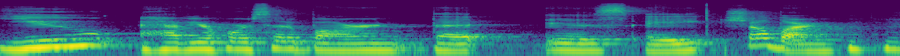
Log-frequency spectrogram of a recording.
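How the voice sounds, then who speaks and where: A somewhat breathy voice with audible room echo. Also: woman. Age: 50s. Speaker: podcast host, miniature horse sanctuary owner; podcast host. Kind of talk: casual chat. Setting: home recording setup. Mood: relaxed, friendly. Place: home room.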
